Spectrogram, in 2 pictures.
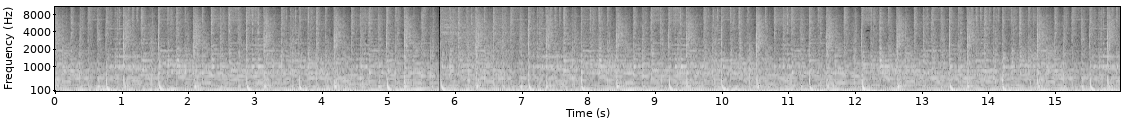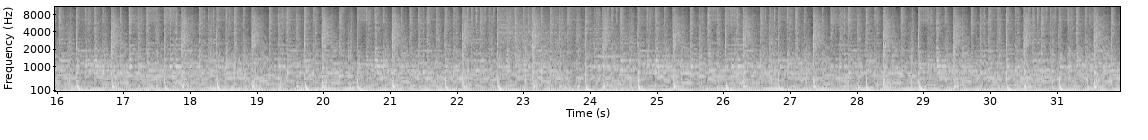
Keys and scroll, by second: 11.5 ctrl+BackSpace.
